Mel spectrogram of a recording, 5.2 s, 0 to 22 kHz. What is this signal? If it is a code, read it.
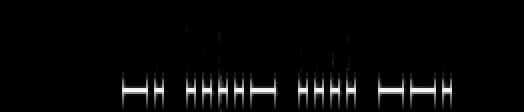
Morse code, heard as a keyed tone, about 15 wpm, 700 Hz. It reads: N4HG
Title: USA Call Signs - 4 Characters - 2x Character Spacing - 15wpm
